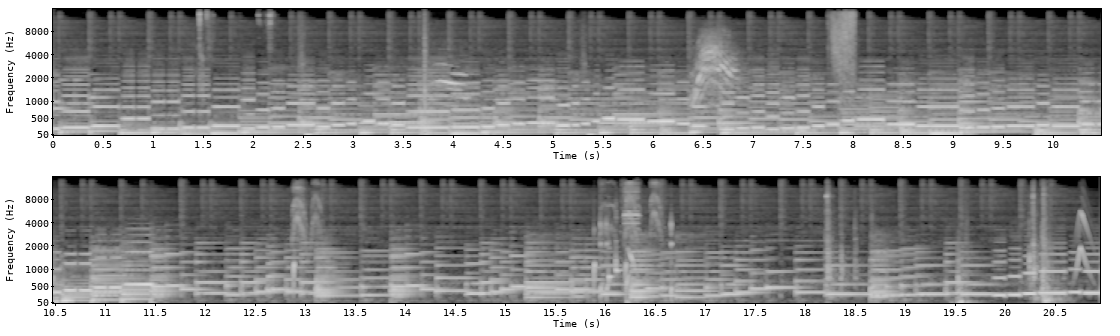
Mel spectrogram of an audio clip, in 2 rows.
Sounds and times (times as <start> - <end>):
Music: 0.0 - 20.9.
